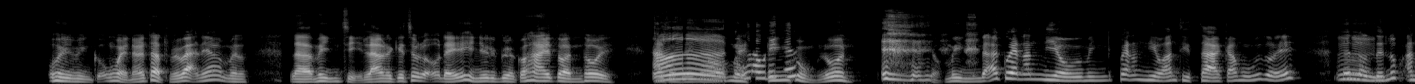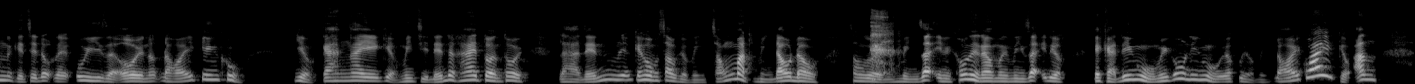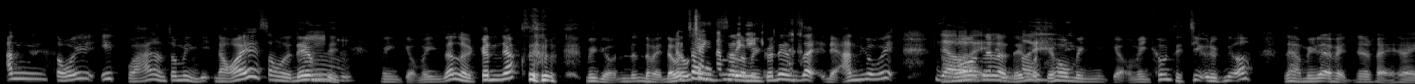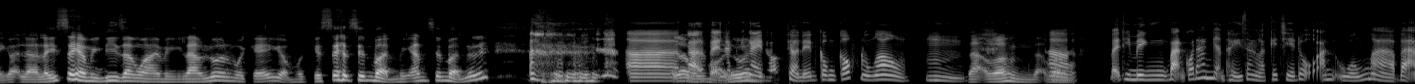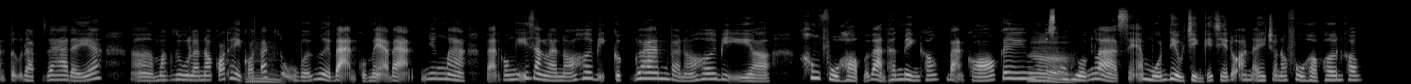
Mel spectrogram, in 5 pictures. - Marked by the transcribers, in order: tapping; other background noise; laugh; laugh; laughing while speaking: "xem"; laugh; laughing while speaking: "xe"; laughing while speaking: "xe xiên"; laugh
- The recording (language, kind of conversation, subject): Vietnamese, advice, Làm sao để không thất bại khi ăn kiêng và tránh quay lại thói quen cũ?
